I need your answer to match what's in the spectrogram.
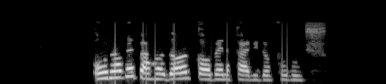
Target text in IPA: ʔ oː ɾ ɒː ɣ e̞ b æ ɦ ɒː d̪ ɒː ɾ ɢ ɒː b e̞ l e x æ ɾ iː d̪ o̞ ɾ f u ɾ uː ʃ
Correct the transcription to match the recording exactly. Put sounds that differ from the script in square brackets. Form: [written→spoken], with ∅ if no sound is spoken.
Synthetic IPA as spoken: ʔ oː ɾ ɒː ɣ e̞ b æ ɦ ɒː d̪ ɒː ɾ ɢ ɒː b e̞ l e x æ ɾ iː d̪ o̞ [ɾ→∅] f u ɾ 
